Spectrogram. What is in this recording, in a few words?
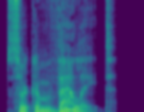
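"circumvallate", British English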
